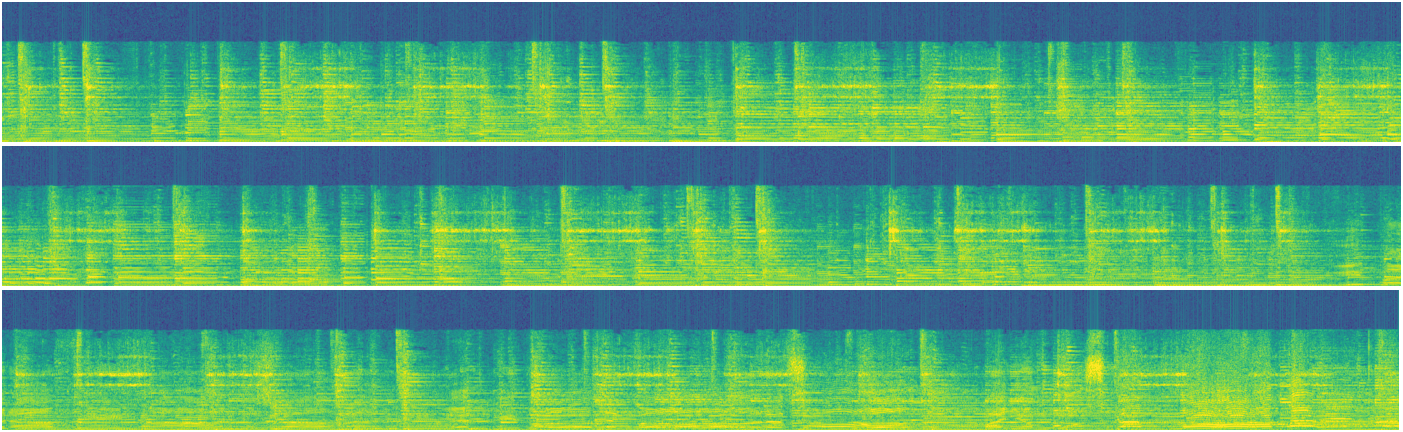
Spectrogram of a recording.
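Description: Canarian folk string ensemble of guitars and smaller mandolin-like plucked strings playing a berlina, a traditional La Palma dance tune, with a steady strummed rhythm and bass. Voices come in singing about two-thirds of the way through.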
